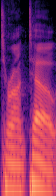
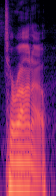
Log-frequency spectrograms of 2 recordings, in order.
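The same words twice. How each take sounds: First: It is said the way outsiders pronounce it. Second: It is said the way locals pronounce it. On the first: The speaker is not really from the city. The speaker calls it wrong. "They don't pronounce it Toronto" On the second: The speaker is really from the city. The speaker calls it right. "It's Toronto"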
